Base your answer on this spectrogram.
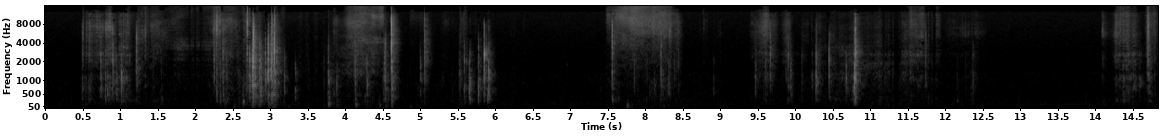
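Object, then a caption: Glossy paper magazine page. Long nails and fingertips rub across an open glossy paper magazine showing a red page and lift the page edge. Soft, bright crinkling and scratchy paper rustles come in short bursts separated by near-silent pauses. The sounds are quiet and dry, with almost no low end and no lingering ring.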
